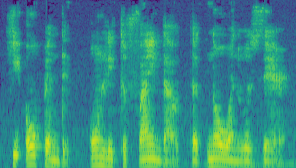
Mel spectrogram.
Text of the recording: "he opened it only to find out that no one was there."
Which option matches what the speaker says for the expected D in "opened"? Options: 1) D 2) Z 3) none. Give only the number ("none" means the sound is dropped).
1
